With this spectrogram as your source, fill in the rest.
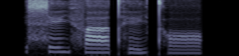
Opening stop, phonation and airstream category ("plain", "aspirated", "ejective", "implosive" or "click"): aspirated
